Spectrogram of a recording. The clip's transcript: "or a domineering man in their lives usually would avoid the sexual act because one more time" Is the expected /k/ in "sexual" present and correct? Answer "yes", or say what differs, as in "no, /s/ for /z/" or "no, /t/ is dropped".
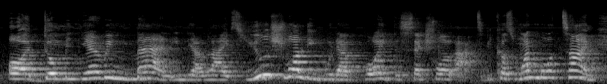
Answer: yes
